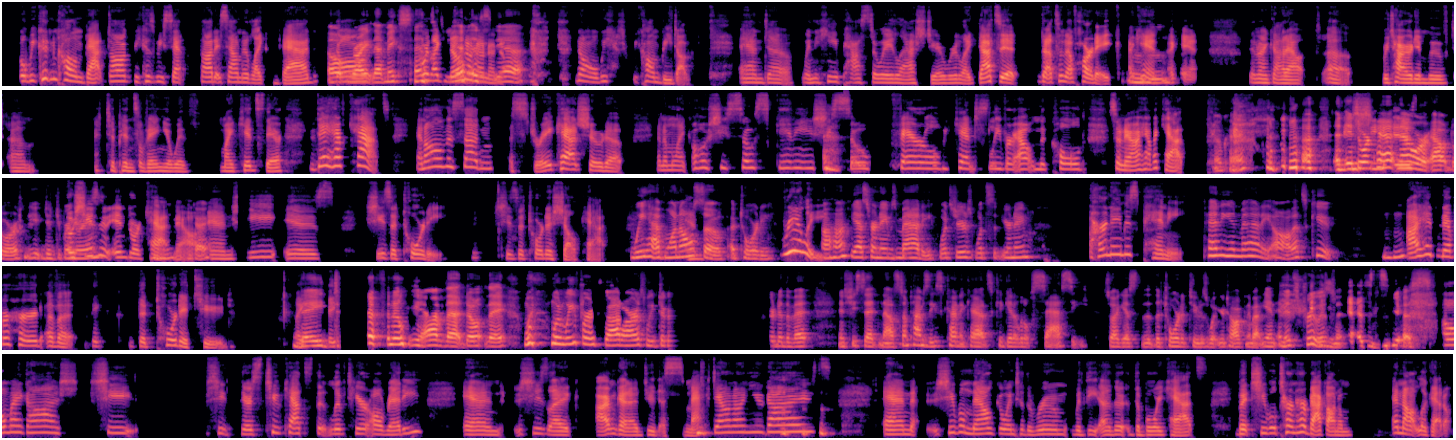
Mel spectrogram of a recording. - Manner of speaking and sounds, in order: tapping; laughing while speaking: "sense, yes"; chuckle; chuckle; laugh; surprised: "Really?"; other background noise; laughing while speaking: "definitely"; laughing while speaking: "When"; laugh; laughing while speaking: "Yes"; chuckle; laughing while speaking: "Yes"; laugh
- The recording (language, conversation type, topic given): English, unstructured, What is a happy memory you have with a pet?
- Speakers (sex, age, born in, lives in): female, 55-59, United States, United States; female, 60-64, United States, United States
